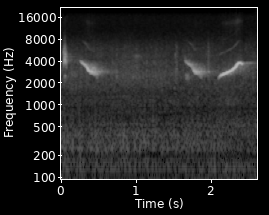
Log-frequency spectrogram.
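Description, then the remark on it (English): A Maui parrotbill (kiwikiu), a bird native to Maui, calls with three clear, high whistled notes: a short chip first, then two slurred, sliding calls close together, against a quiet background. “Like many of Maui's native birds, kiwiquiu have been devastated by avian malaria and other fatal diseases spread by invasive mosquitoes.”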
